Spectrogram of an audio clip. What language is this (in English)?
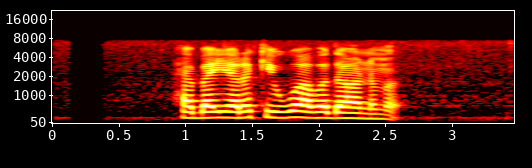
Sinhala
